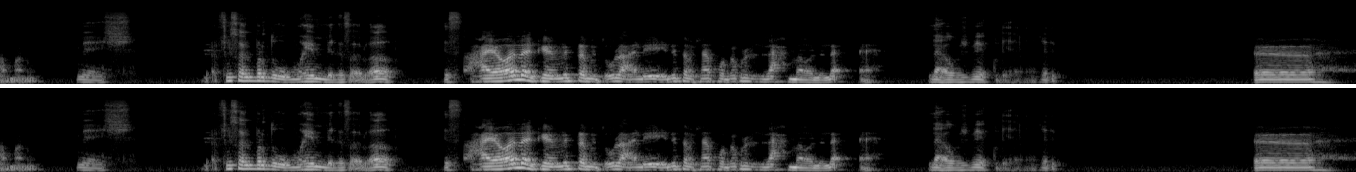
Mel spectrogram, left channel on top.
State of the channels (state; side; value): identical; both; correlation 1.00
